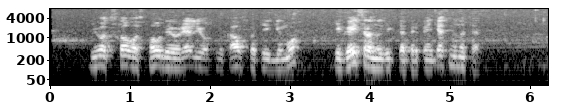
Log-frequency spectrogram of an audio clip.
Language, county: Lithuanian, Kaunas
